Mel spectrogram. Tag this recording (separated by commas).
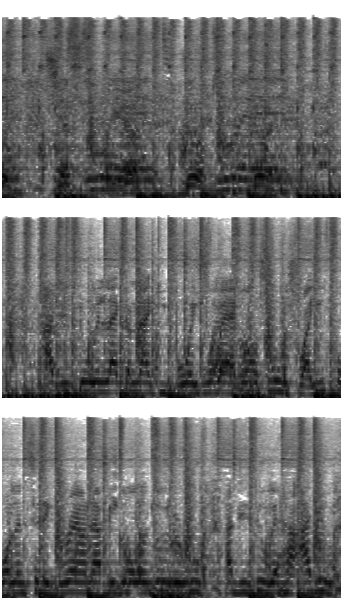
Music, Rhythm and blues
